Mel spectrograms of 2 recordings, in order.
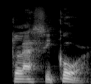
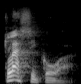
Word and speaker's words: Klasikoa: Yepa, chavales, ayer algunos suscriptores vascos me decíais en los comentarios que no se pronuncia clasicoa, que es es drúcula la palabra, o sea, clasicoa.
